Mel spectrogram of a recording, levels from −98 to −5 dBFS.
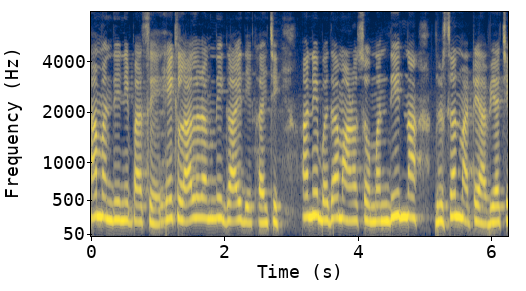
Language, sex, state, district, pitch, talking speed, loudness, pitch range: Gujarati, female, Gujarat, Valsad, 235 Hz, 155 wpm, -11 LUFS, 220-265 Hz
